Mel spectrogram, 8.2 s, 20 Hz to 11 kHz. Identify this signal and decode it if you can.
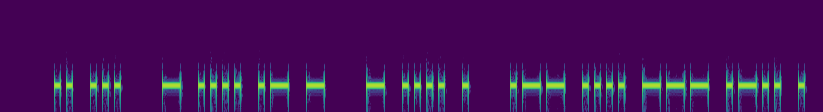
Morse code, heard as a keyed tone, about 20 wpm, 700 Hz. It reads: IS THAT THE WHOLE
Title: Sentences from Top 1000 Words - Review Part 4 - 20wpm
